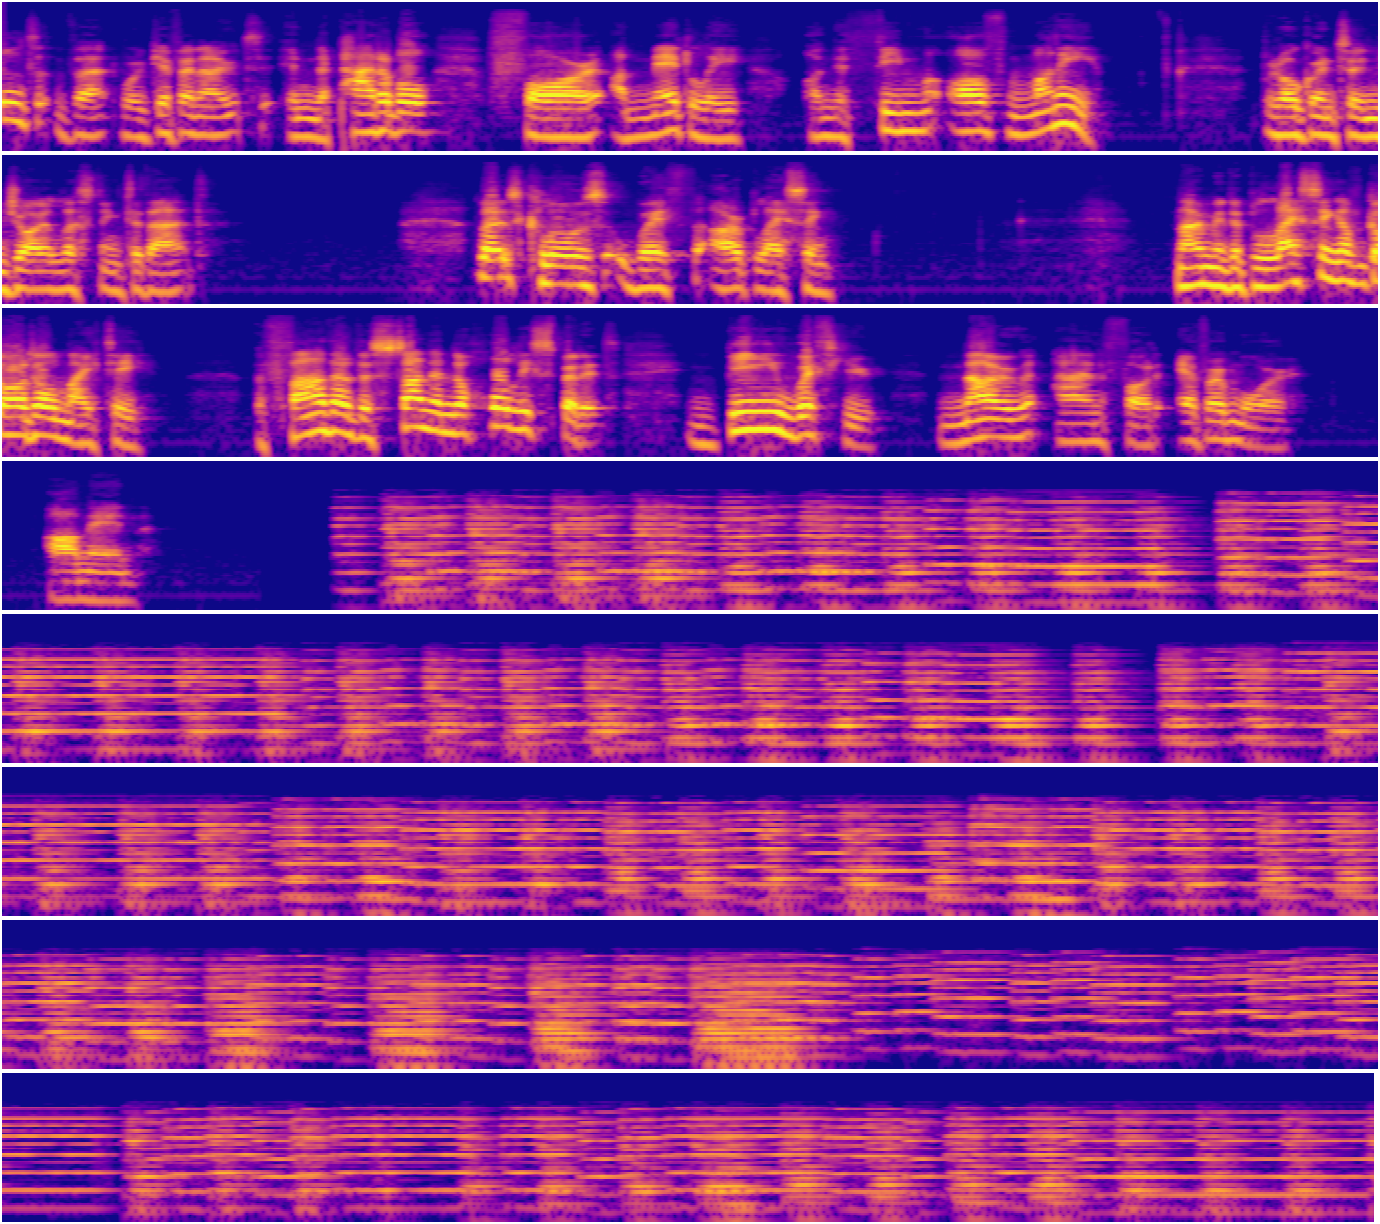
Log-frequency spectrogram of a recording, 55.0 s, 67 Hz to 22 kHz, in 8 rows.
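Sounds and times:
organ playing full chords: 0.0 - 2.4, 22.3 - 55.0.

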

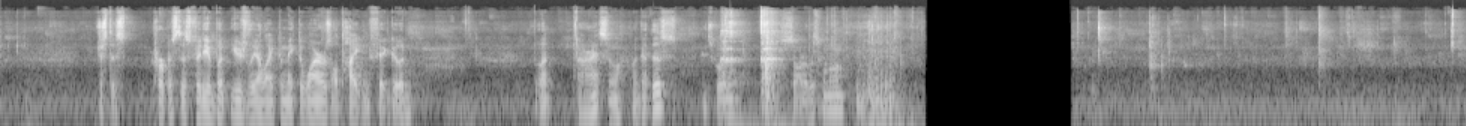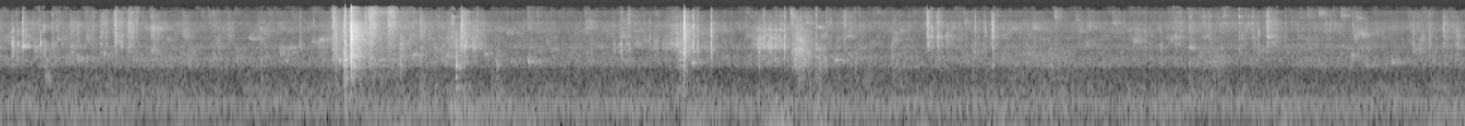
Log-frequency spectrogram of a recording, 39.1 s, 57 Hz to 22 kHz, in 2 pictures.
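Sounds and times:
steady low hum: 0.0 - 12.4.

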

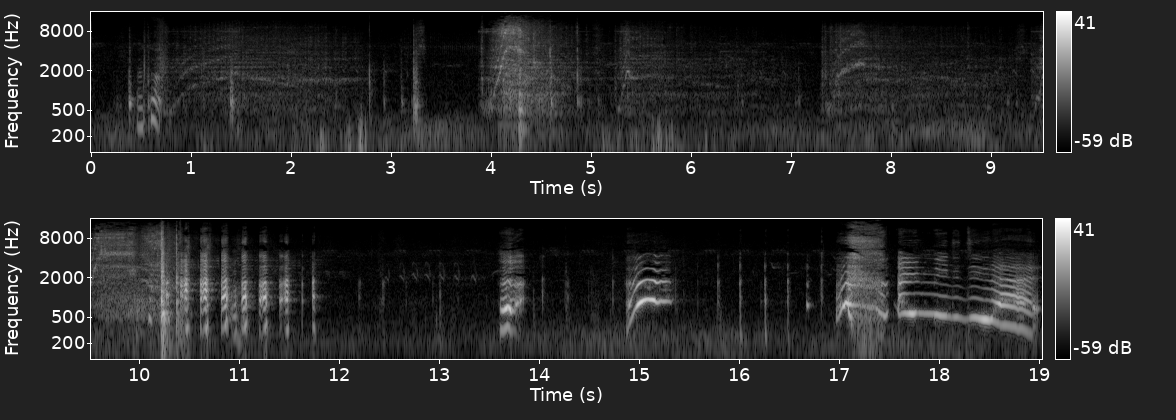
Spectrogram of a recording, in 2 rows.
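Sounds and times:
toy car motor whining: 0.4 - 10.8
rapid motor pulses: 0.5 - 10.7.

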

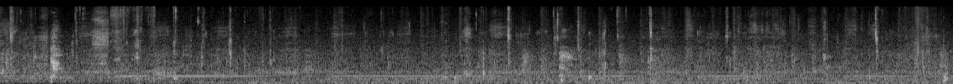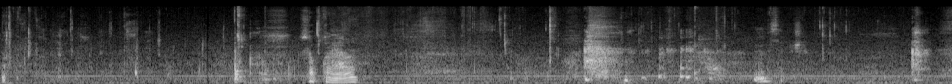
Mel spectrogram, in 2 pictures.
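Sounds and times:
chewing smacks: 0.0 - 13.0, 14.1 - 18.1
faint steady hum: 0.0 - 19.0.

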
